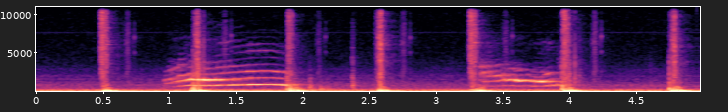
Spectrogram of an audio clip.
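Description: A cat meows in the video game Robocop: Rogue City, giving two drawn-out, rising-and-falling cries over a steady low background hum, with sharp clicks and thumps recurring throughout.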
